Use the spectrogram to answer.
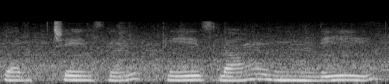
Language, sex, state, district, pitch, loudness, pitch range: Telugu, female, Andhra Pradesh, Sri Satya Sai, 195 Hz, -14 LUFS, 190-205 Hz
